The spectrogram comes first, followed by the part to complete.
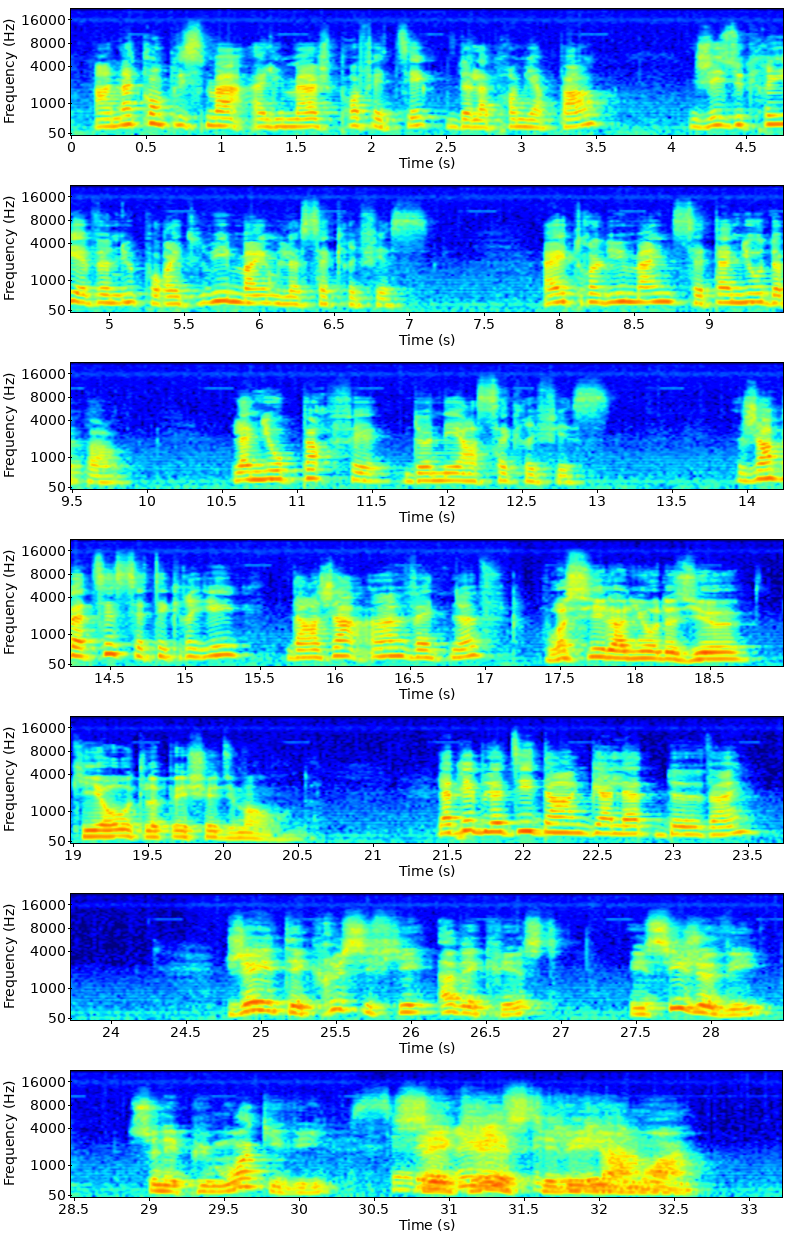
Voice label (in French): narration et lecture; Cantate : Christ notre Pâque; Pâques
